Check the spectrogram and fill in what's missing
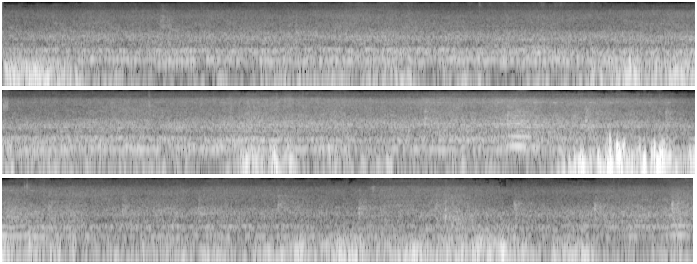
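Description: Honeybees arrive at the entrance of a young colony's hive, some carrying pollen, making a close, continuous low buzzing that swells briefly as individuals fly in.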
